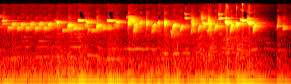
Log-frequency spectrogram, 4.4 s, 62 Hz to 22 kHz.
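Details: European goldfinch singing, recorded in 2010: a continuous high, tinkling twitter of quick varied chirps and trills, growing busier and brighter toward the end, with a faint low hum beneath.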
